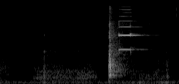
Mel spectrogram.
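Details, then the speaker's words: Tesmen TM-510 multimeter just after fitting batteries: one short high-pitched beep right at switch-on in a quiet room, showing it powers up and works; normal multimeter power-on beep. "On entend le bip comme quoi il est bien, tu vois, il s'allume directement."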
